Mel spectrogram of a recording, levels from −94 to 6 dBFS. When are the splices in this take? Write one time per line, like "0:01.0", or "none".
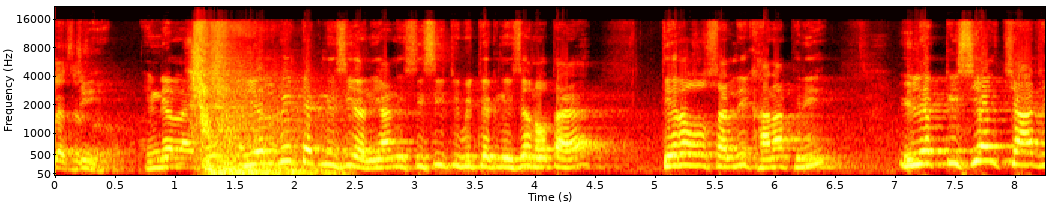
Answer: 0:01.3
